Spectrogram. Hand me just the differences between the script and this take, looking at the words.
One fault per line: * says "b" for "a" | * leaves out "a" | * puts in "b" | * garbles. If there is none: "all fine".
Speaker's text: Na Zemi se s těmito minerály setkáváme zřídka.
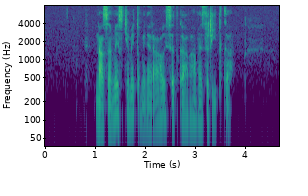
* leaves out "se"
